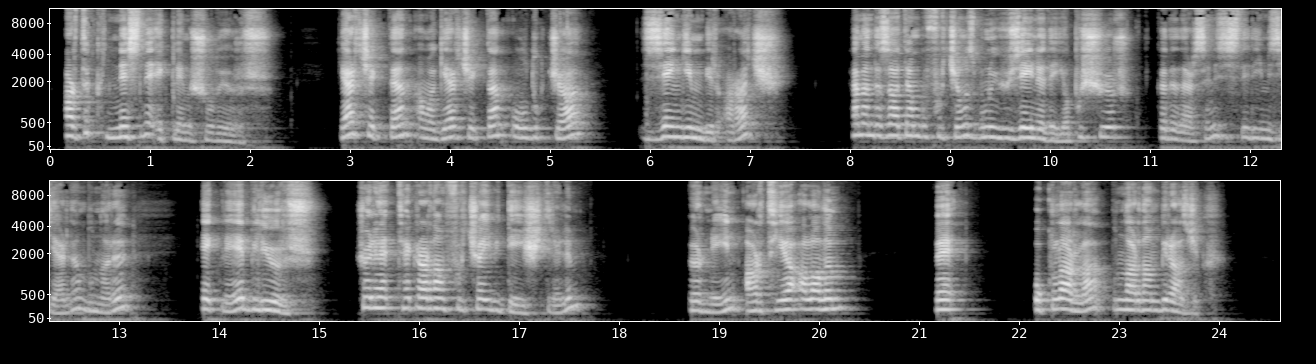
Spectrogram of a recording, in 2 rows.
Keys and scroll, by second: 5.9 space, 10.7 space, 12.3 ctrl+z, 16.0 typing, 17.4-18.6 typing, 21.9 Right.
